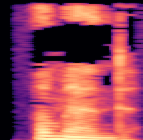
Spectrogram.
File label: "Emend", English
